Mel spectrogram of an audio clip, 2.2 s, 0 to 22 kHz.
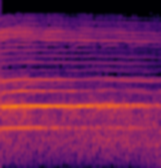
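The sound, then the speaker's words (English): A chill wind whistling through the shamrocks on a cold night, 15 degrees below with slanting rain, in a steady, high, thin tone that holds without a break for a couple of seconds, easing slightly toward the end, with no voices. “I don't know if you heard that, Diona, but it sounded to me like a chill wind whistling through the shamrocks.”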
